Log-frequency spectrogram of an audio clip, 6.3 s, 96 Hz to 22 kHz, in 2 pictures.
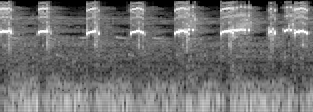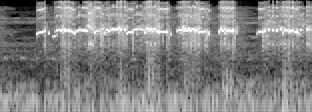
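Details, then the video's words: Slaty-legged crake chick giving high, thin squeaky peeps, each short note slightly inflected, repeated about twice a second and running closer together in the second half, over a soft low background rumble. "Suara anak Burung Sintar MP3 || Slaty-Legged crake"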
